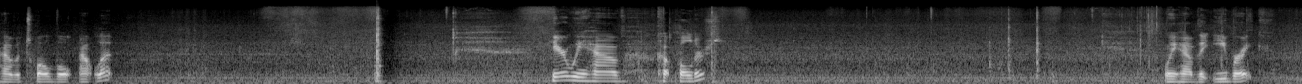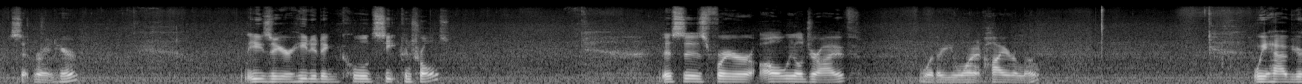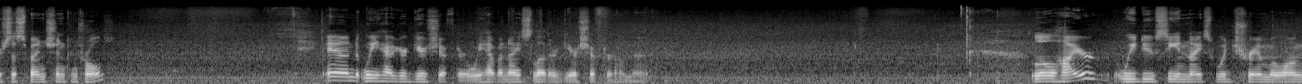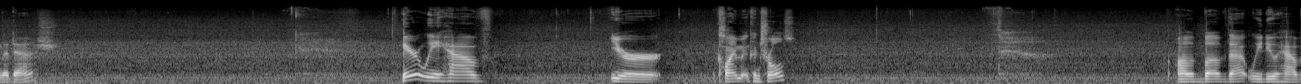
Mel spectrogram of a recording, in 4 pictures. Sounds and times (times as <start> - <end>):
Speech: 0.0 - 1.2, 5.5 - 7.2, 11.6 - 13.8, 15.4 - 17.6, 19.6 - 21.6, 22.2 - 23.4, 25.6 - 27.2, 29.3 - 32.6, 36.4 - 39.7, 43.0 - 44.0, 45.2 - 47.0, 50.8 - 52.0
Car: 0.0 - 52.0.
